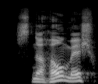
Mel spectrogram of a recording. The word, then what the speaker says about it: Snohomish: The names are too much for me being, I guess, from Texas, but coming to us all the way from Snohomish, Washington, we have the founder of Kula Cloth, Anastasia.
